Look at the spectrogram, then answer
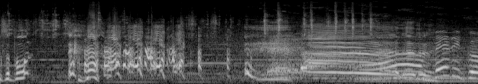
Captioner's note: everyone laughing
